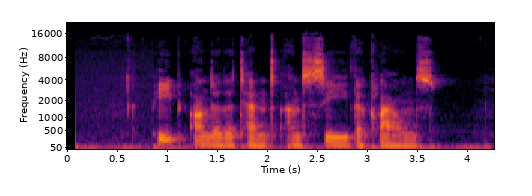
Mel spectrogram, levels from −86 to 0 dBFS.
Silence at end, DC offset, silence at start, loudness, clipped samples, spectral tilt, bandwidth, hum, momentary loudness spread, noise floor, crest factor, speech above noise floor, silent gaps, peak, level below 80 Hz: 0.05 s; under 0.1%; 0.1 s; -29 LUFS; under 0.1%; -3 dB/octave; 16 kHz; none; 17 LU; -50 dBFS; 22 dB; 21 dB; none; -8 dBFS; -48 dBFS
